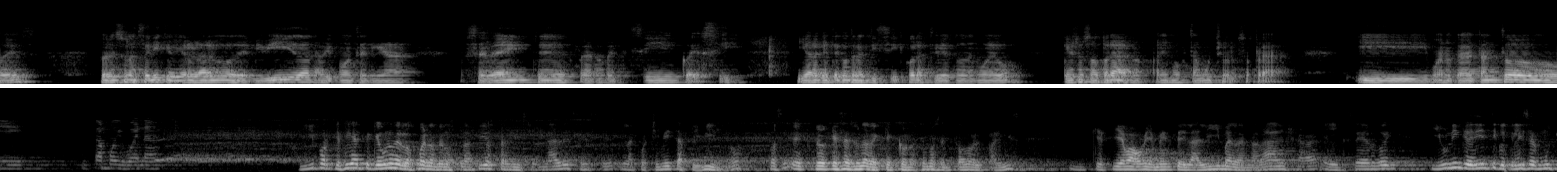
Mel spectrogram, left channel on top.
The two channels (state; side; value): different; both; correlation 0.00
